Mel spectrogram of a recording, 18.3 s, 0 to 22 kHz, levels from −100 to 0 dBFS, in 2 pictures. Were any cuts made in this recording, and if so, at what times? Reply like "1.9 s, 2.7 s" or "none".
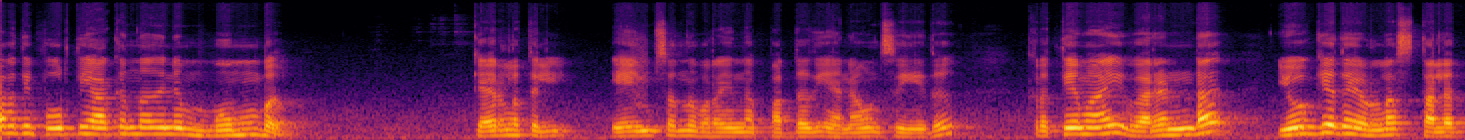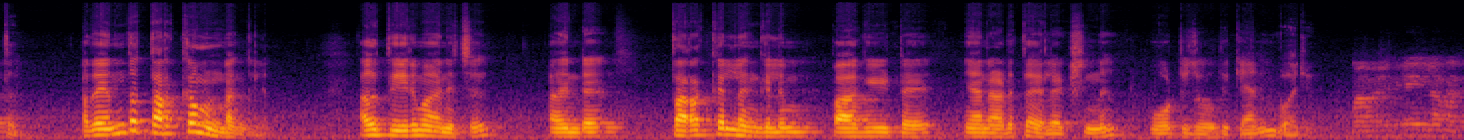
none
